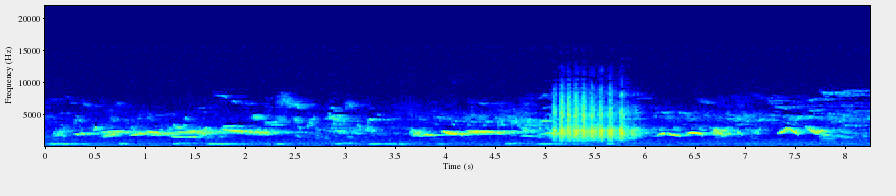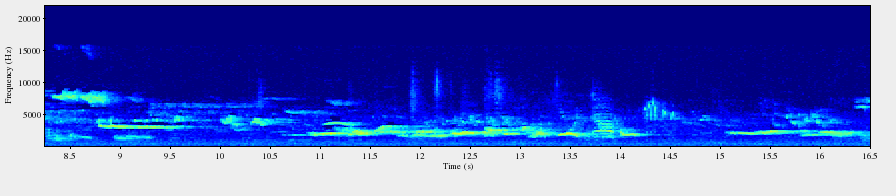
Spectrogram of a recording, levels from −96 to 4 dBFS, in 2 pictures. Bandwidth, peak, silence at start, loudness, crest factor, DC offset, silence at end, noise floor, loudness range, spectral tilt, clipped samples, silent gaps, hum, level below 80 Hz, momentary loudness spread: 16 kHz; -22 dBFS; 0 s; -41 LUFS; 22 dB; under 0.1%; 0 s; -66 dBFS; 6 LU; 2 dB/octave; under 0.1%; none; none; under -90 dBFS; 18 LU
